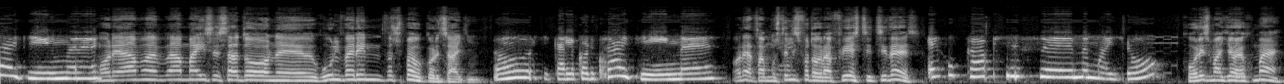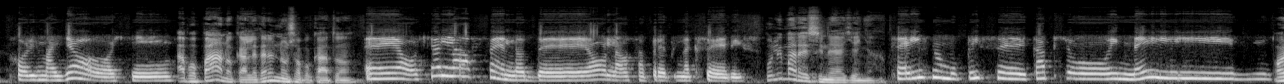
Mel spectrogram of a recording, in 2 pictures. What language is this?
Greek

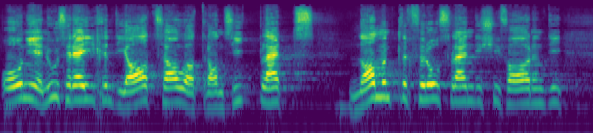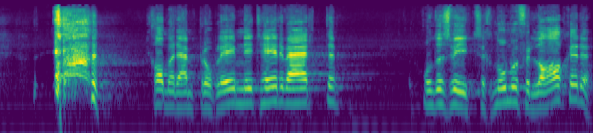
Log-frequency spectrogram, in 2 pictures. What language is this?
Swiss German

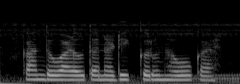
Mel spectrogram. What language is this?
Marathi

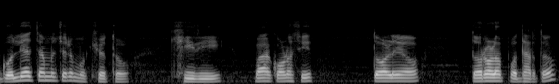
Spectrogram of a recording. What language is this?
Odia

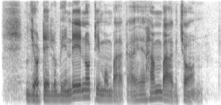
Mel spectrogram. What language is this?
Luo (Kenya and Tanzania)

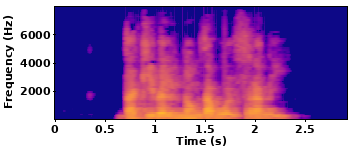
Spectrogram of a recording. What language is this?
Catalan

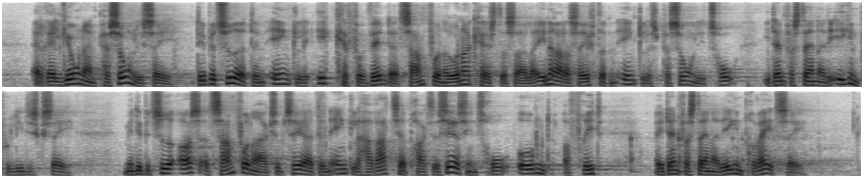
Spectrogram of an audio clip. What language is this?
Danish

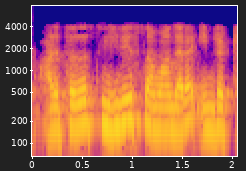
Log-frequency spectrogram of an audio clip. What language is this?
Malayalam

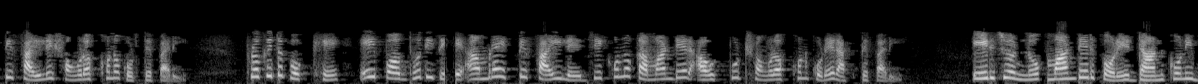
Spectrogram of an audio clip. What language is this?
Bangla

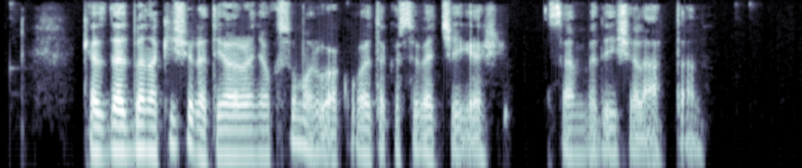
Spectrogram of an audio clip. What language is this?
Hungarian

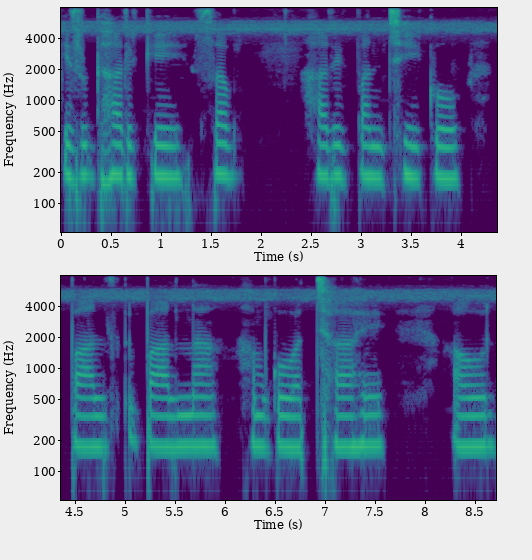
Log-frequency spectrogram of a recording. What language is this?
Hindi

